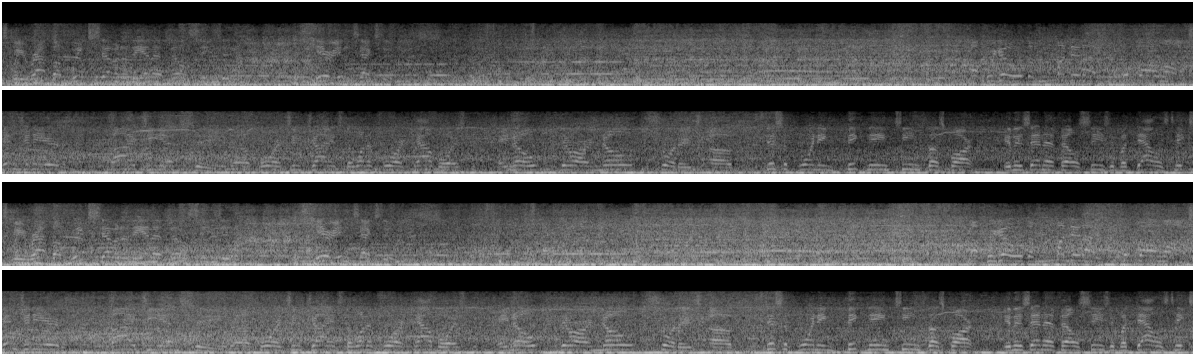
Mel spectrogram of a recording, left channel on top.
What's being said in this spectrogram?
we wrap up Week 7 of the NFL season here in Texas. Off we go with the Monday Night Football launch, engineered by GMC. The 4-2 Giants, the 1-4 Cowboys. Hey, no, there are no shortage of disappointing big-name teams thus far in this NFL season, but Dallas takes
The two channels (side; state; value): left; quieter; 3.7 dB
